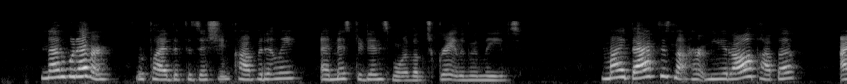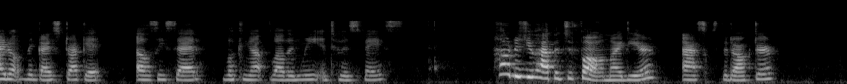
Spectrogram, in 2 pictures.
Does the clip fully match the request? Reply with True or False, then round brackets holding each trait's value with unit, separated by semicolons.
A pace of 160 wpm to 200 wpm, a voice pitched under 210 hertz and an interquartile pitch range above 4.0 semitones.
False (165 wpm; 225 Hz; 4.4 semitones)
